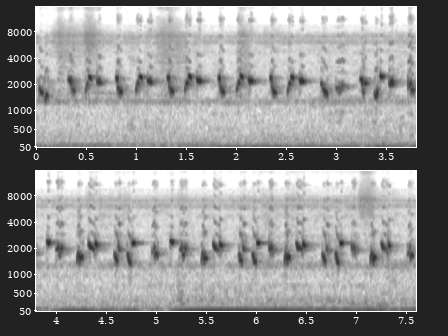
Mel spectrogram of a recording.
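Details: Yellow-vented bulbul, a female in breeding condition calling the male, chatters in a fast, steady chain of short slurred chirps about twice a second or more, with low rumble in the background.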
